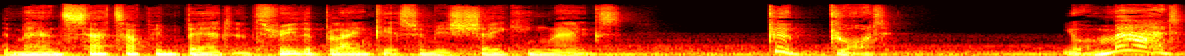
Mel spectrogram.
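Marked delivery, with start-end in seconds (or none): 3.8-5.9 very high, swooping cry of horror. Narrator reading a story voices the man in bed answering his wife: cried with horror. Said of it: "he cried, struck with horror".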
